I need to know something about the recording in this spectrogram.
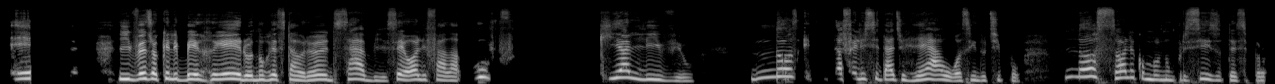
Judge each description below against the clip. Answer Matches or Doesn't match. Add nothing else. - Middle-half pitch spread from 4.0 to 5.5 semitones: Matches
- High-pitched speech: Matches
